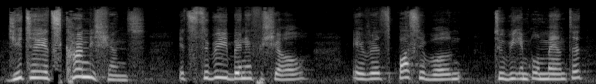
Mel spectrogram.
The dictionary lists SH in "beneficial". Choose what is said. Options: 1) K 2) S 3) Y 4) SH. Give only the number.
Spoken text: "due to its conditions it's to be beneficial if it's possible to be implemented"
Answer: 4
